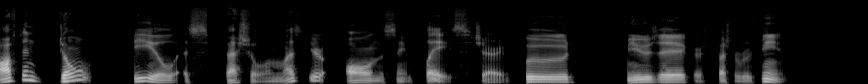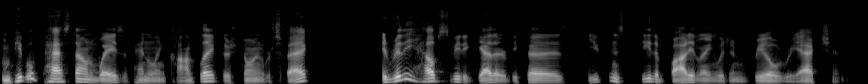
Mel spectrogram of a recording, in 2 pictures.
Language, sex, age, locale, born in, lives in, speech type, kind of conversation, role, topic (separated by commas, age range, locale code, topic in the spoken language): English, male, 30-34, en-US, United States, United States, read, expert-assistant, expert, How is knowledge shared between generations?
